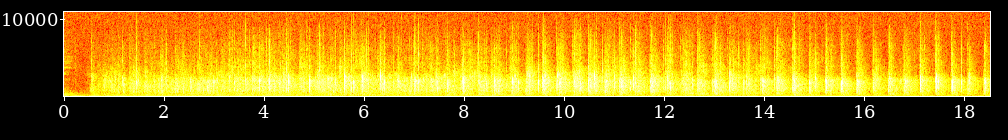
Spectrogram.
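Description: Studio audience applauding, building up and then turning into rhythmic clapping in unison at about three claps a second.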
